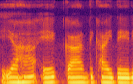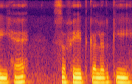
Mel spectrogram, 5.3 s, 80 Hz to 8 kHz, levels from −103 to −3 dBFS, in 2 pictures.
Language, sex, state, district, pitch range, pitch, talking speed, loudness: Hindi, male, Himachal Pradesh, Shimla, 120-130 Hz, 125 Hz, 115 wpm, -15 LUFS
